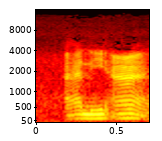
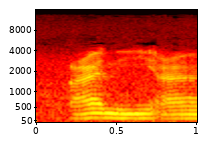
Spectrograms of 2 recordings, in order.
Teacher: Jadi mad iwat jadi dibaca tidak tanwin tapi dipanjang ya.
